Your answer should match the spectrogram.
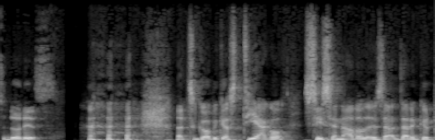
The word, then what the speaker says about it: Tiago Sizenando: Let's go, because Tiago Sizenando, is that a good pronunciation?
